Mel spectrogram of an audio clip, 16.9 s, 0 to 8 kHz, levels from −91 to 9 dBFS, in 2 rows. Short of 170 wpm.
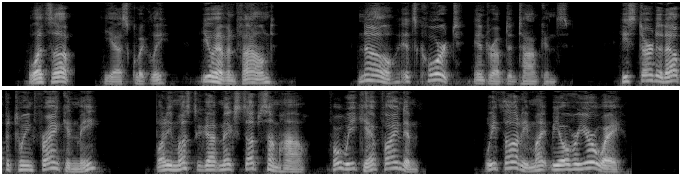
Yes: average, 150 wpm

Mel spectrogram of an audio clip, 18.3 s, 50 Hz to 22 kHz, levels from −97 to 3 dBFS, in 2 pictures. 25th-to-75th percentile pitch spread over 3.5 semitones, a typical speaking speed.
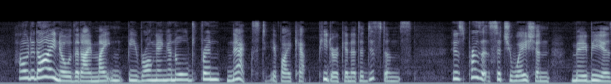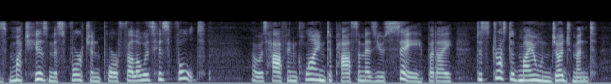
Yes: average, 4.2 semitones; average, 165 wpm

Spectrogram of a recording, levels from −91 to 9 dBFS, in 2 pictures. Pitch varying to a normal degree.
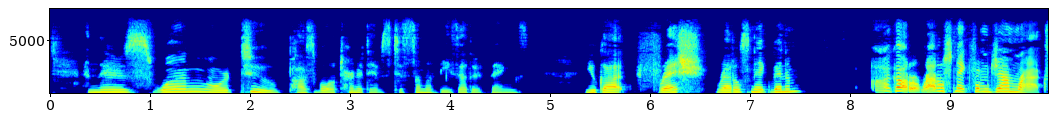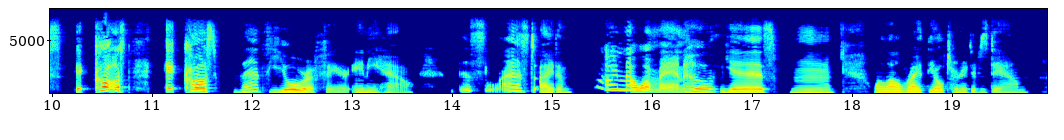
No: wide, 7.4 semitones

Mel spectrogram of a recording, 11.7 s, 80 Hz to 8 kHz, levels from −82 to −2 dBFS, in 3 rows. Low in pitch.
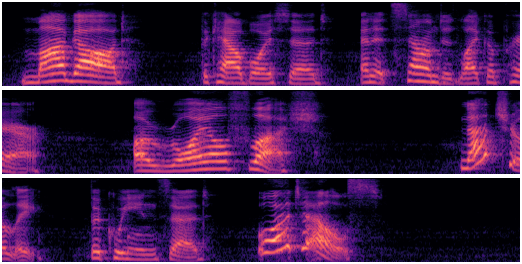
No: high, 210 Hz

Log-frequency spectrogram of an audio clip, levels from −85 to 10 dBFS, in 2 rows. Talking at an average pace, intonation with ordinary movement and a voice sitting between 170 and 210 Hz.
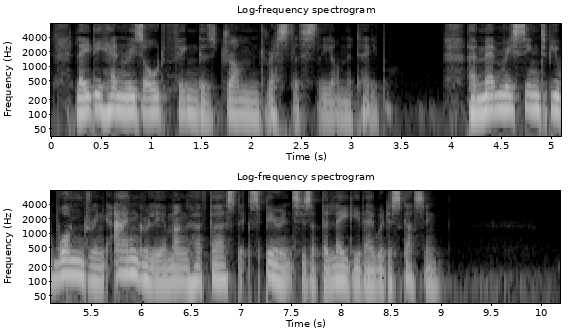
No: average, 155 wpm; average, 4.1 semitones; low, 100 Hz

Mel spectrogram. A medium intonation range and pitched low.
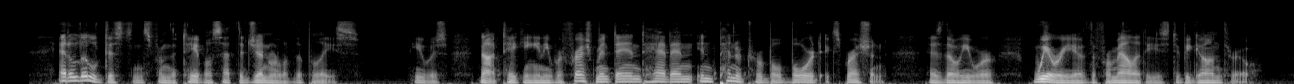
No: wide, 6.6 semitones; very low, 90 Hz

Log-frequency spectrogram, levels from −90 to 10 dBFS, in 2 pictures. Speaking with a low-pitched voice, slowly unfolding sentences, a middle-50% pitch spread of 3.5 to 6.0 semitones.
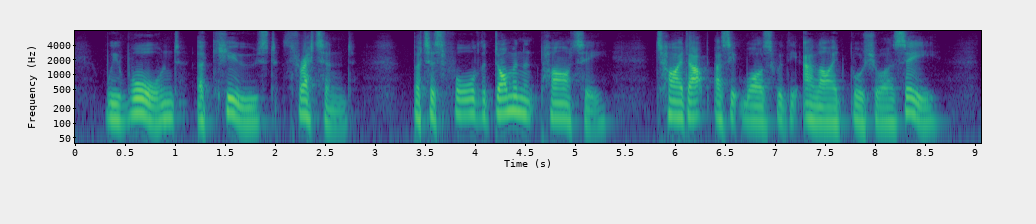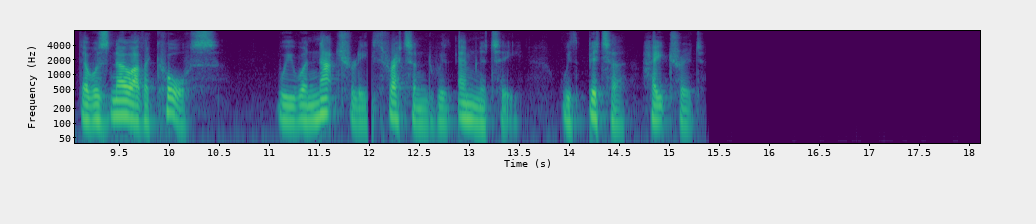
Yes: low, 115 Hz; slow, 110 wpm; average, 4.0 semitones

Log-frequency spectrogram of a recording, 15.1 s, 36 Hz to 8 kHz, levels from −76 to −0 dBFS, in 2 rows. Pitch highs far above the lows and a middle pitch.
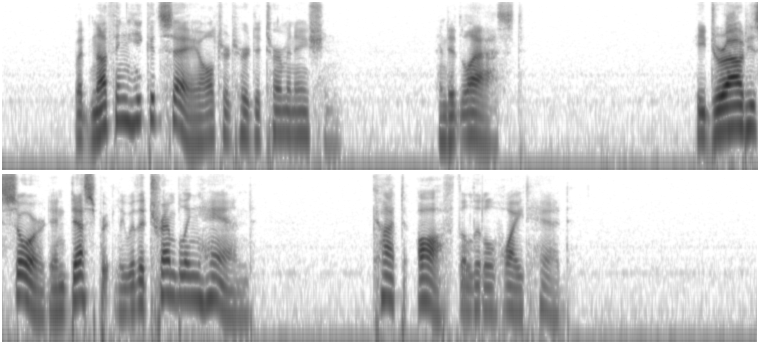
No: wide, 6.1 semitones; low, 115 Hz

